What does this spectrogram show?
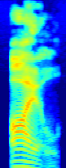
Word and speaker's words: aisle: Isil is the seat near the walking path, right? Yes. Isle. It is spelled A I S L E. But we say I'll like I will.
